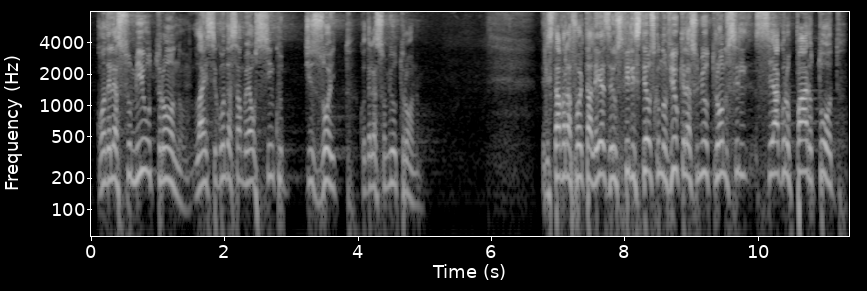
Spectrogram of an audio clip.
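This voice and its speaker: High-voiced preaching pastor in a hall. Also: male voice. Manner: preaching with dramatic shifts between soft and loud. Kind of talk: sermon. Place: church. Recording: long reverb of a church hall.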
